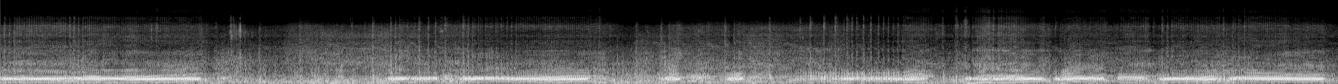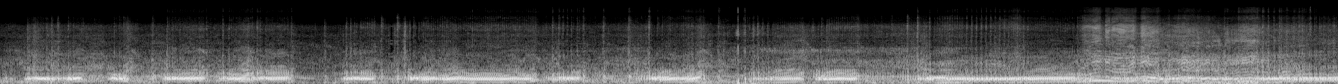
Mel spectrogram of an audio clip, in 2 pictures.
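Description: A dirt bike engine revs hard and drops off over and over.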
